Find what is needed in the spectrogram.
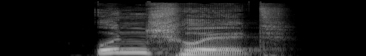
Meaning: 1. innocence 2. virginity
- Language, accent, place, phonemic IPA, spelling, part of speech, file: German, Germany, Berlin, /ˈʊnˌʃʊlt/, Unschuld, noun, De-Unschuld.ogg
